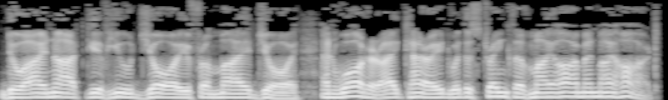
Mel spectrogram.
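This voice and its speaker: A man voicing a weary, courtly older gunslinger who speaks in old-fashioned formal phrases, with a husky voice. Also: fairly high pitch, a little slow, dry recording, voice pushed up, natural voice. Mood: gentle.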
